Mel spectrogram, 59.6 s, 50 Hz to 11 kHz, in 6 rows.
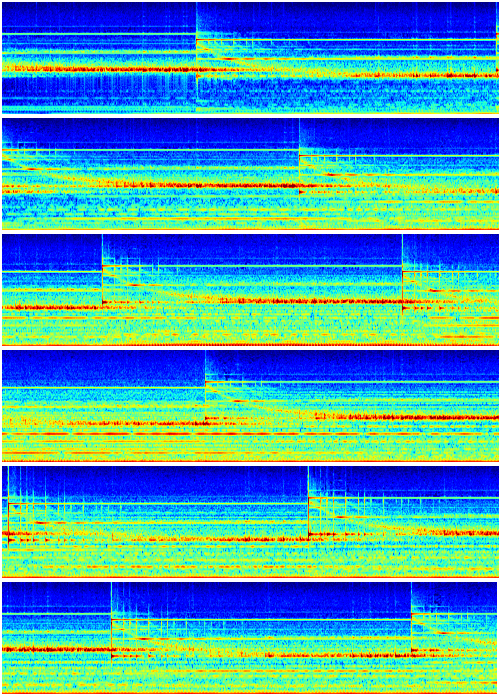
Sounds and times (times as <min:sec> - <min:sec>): Tender music: 0:00.0 - 0:59.6.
